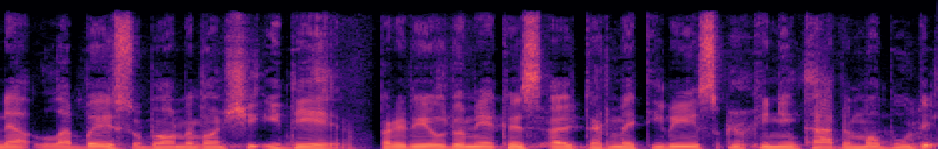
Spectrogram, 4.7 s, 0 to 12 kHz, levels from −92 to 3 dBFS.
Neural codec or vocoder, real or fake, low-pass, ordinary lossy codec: codec, 24 kHz, 1 kbps, SNAC; fake; 10.8 kHz; MP3, 96 kbps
